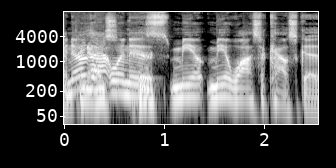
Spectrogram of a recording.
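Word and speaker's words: Mia Wasikowska: I'm not going to try to I know that one is Mia Mia Wasakowska is how you pronounce her name.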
